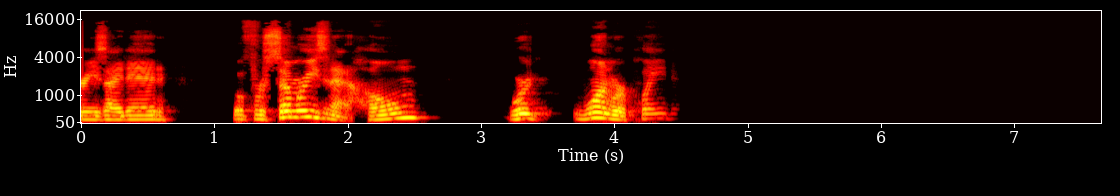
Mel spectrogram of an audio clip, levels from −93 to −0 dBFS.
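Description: Right from the start and all the way through, the speech has a channel delay with comb filtering. One side arrives roughly 20 ms behind the other, and when the two get folded to mono, anything common to both cancels at regularly spaced frequencies. The first notch sits down around 30 Hz, with more repeating up the spectrum, so everything comes across rough and slightly doubled. That coloration carries on right into the smooth fade-out, which runs from about 4 s to 4.51 s.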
